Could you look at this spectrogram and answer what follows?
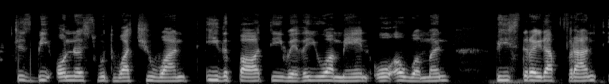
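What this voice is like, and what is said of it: Speaks with a noticeable accent. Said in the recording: “We love your accent. It's so cute.”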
